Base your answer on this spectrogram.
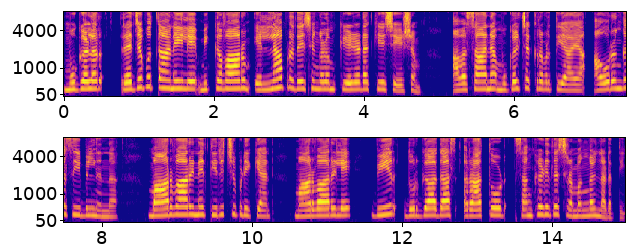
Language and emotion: Malayalam, neutral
